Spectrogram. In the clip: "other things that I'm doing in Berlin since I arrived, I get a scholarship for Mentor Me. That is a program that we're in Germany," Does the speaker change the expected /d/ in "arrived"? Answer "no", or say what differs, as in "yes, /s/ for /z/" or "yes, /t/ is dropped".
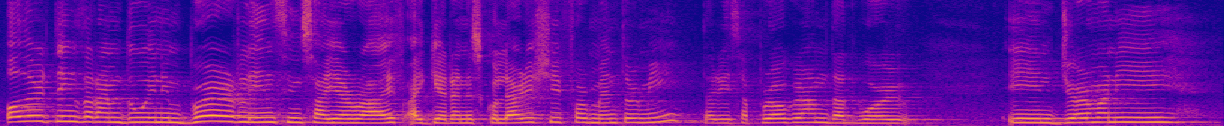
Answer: yes, /d/ is dropped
